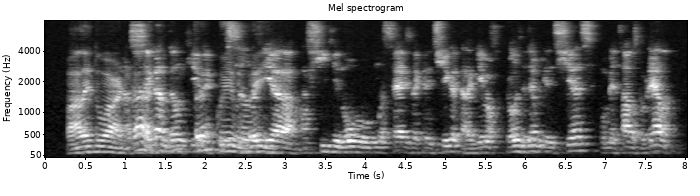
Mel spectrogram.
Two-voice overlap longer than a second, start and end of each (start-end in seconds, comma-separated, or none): 0.9-2.9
